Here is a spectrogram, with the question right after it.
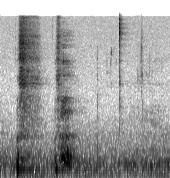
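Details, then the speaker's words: Adult who has been ill for a while, a never-smoker, coughing: two quick, harsh, deep coughs likened to a heavy smoker's cough, in a quiet room. "Putain, quand je tousse, on dirait un mec qui fume des paquets de clopes depuis des années. J'ai jamais fumé de ma vie."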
